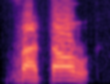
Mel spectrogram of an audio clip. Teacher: Ra we read in heavy sound due to sukun sign on it, and there is fatha on before letter. That's why this ra is heavy.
